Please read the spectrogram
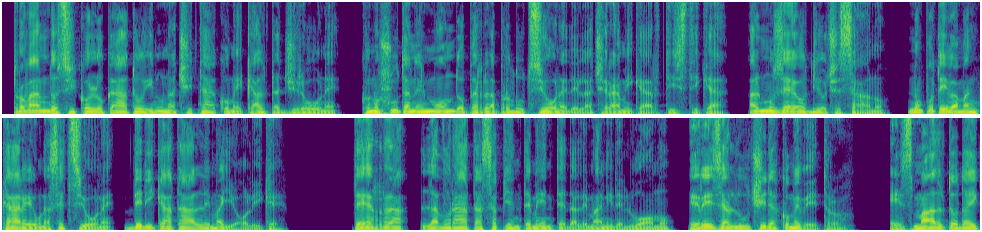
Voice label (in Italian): audioguide italiano; maioliche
